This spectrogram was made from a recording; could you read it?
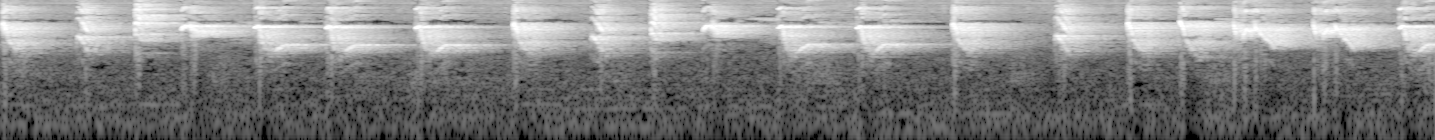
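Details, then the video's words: Javan bush lark singing near Kediri: a dense, energetic run of bright descending notes, nearly three per second, loud and close against a quiet background. "Branjagan gacor"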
